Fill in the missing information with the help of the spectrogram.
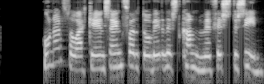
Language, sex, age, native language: Icelandic, female, 30-39, Icelandic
